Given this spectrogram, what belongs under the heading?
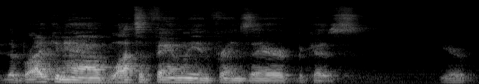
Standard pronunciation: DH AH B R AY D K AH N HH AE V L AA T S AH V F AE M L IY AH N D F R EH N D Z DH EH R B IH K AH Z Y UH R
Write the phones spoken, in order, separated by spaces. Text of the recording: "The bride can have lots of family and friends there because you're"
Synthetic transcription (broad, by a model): DH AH B R AY D K AH N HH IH V L AA T S AH V F AE M L IY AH N F R EH N D Z DH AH R B IH K AH Z Y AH R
